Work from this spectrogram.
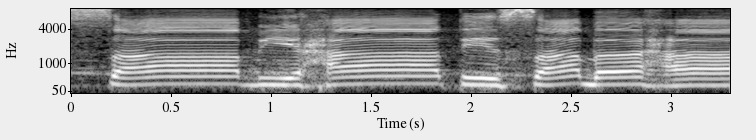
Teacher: এই সিনের মধ্যে কিন্তু এক আলিফ টান দিব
